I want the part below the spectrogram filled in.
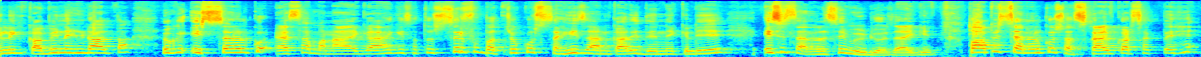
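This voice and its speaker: A man working as an exam coaching teacher explains things informally and emphatically, repeating points and often addressing his students directly. His voice sits high and is a little mellow.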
